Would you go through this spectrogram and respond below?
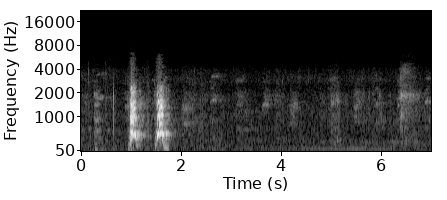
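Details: Calvin, a German Shepherd afraid of a Kong toy, gives two loud, sharp barks about half a second apart early on, followed by several seconds of near quiet with only faint soft rustling.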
